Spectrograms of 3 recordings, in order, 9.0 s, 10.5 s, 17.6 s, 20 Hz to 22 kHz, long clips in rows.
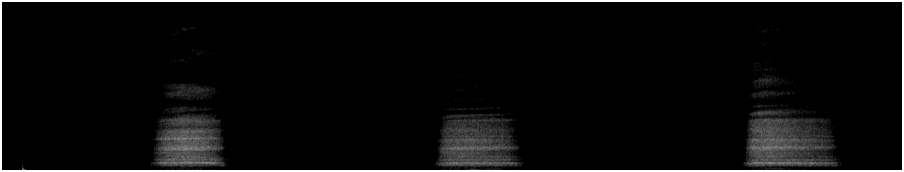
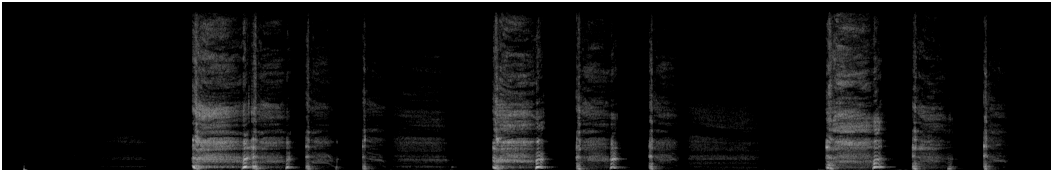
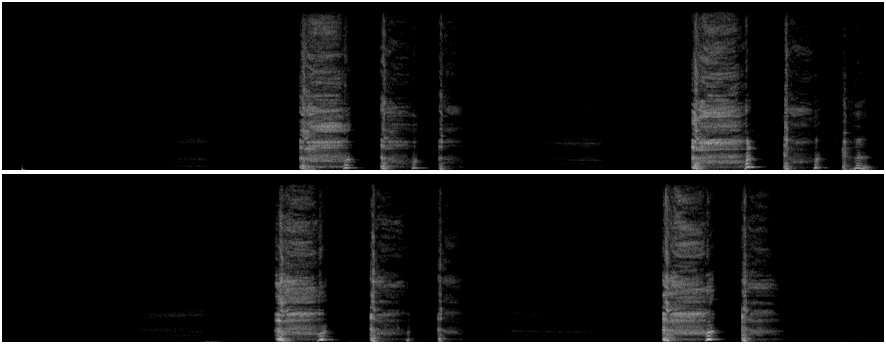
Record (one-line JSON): {"exhalation_length": "9.0 s", "exhalation_amplitude": 5887, "exhalation_signal_mean_std_ratio": 0.41, "cough_length": "10.5 s", "cough_amplitude": 18255, "cough_signal_mean_std_ratio": 0.38, "three_cough_length": "17.6 s", "three_cough_amplitude": 15255, "three_cough_signal_mean_std_ratio": 0.33, "survey_phase": "beta (2021-08-13 to 2022-03-07)", "age": "18-44", "gender": "Female", "wearing_mask": "No", "symptom_cough_any": true, "symptom_runny_or_blocked_nose": true, "symptom_shortness_of_breath": true, "symptom_sore_throat": true, "symptom_fatigue": true, "symptom_headache": true, "symptom_other": true, "smoker_status": "Never smoked", "respiratory_condition_asthma": false, "respiratory_condition_other": false, "recruitment_source": "Test and Trace", "submission_delay": "2 days", "covid_test_result": "Positive", "covid_test_method": "LFT"}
